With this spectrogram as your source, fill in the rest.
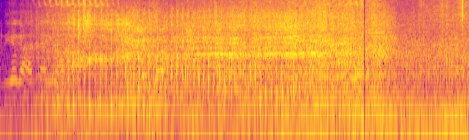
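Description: Helicopter rotors thump loudly overhead.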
